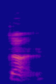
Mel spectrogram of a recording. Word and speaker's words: Dhun: D-H-U-N? How would you pronounce that? Dune? – Say it again. – D-H-U-N. Dune. – Yes.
